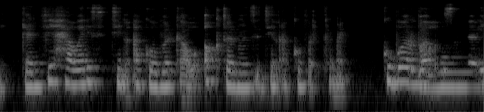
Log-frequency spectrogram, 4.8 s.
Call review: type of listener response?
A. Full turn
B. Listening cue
B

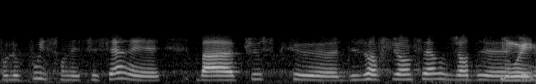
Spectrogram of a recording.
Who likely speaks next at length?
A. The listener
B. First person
A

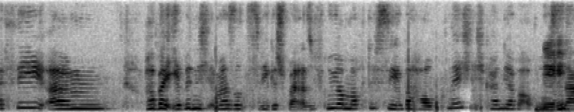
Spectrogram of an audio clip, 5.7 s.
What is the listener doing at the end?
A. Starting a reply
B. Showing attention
B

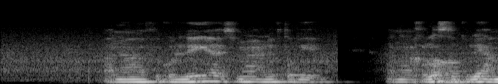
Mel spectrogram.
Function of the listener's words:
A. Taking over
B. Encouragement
B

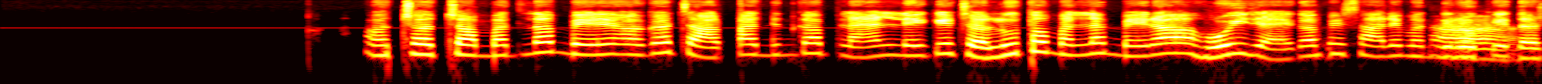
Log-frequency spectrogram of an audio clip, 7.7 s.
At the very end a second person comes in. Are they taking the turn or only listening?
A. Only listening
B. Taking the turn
B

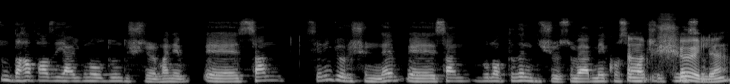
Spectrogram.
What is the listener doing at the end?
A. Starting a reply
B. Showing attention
A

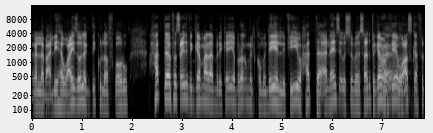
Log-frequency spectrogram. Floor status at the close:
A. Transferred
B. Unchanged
B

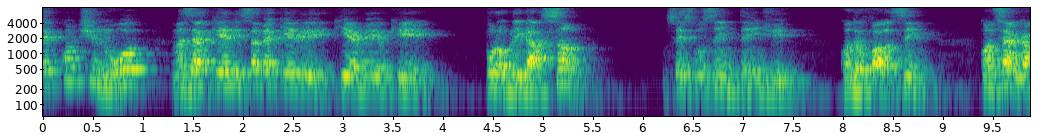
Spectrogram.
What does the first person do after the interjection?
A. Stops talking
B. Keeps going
A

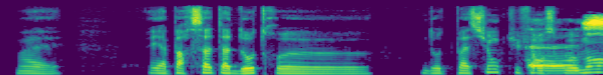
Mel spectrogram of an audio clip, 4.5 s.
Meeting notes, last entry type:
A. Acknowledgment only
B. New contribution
B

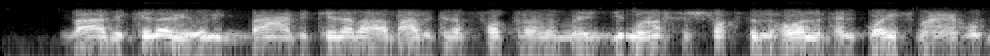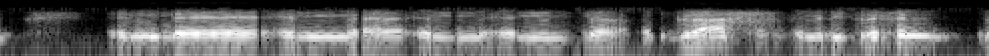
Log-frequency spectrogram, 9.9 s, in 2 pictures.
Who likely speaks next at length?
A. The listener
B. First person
B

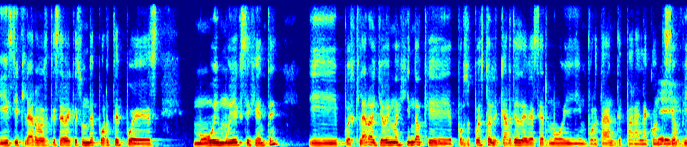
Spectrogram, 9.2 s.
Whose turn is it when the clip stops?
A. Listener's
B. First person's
B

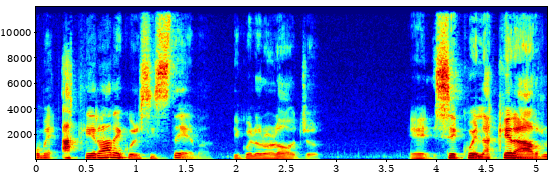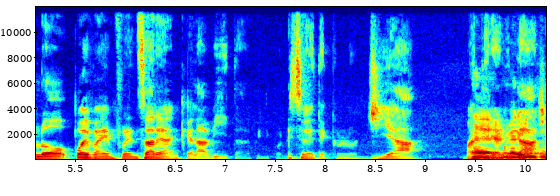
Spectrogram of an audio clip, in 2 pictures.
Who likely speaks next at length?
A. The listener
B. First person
A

